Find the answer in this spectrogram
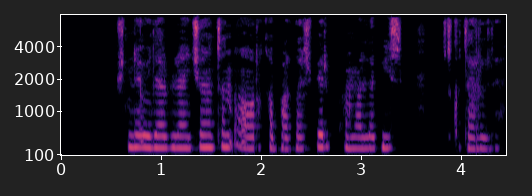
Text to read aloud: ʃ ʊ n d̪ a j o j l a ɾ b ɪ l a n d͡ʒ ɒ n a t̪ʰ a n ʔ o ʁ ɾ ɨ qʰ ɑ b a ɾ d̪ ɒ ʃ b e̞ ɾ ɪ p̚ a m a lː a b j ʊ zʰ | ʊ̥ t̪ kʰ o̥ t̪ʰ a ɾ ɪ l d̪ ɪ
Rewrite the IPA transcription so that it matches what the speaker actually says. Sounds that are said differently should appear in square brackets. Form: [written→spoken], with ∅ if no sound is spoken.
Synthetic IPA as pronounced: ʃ ʊ n d̪ a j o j l a ɾ b ɪ l a n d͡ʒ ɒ n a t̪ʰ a n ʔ [o→ɒ] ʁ ɾ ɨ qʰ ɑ b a ɾ d̪ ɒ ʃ b e̞ ɾ ɪ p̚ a m a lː a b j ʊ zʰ | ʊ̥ t̪ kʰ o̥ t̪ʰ a ɾ ɪ l d̪ ɪ

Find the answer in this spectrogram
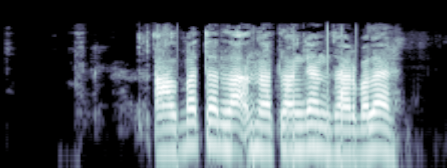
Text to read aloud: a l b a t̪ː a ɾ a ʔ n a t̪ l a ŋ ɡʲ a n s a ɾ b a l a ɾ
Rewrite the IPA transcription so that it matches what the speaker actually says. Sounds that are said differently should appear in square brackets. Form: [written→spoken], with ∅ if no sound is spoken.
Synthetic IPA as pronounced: a l b a t̪ː a [ɾ→l] a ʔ n a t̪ l a ŋ ɡʲ a n [s→z] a ɾ b a l a ɾ

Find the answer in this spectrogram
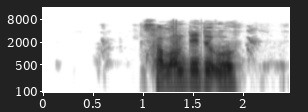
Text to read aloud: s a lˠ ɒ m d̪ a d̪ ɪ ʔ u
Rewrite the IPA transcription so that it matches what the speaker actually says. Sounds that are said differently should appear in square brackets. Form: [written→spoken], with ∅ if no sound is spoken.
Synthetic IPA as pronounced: s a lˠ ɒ m d̪ [a→e] d̪ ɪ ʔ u

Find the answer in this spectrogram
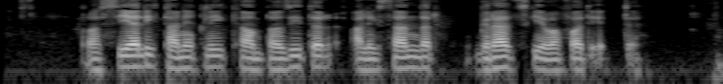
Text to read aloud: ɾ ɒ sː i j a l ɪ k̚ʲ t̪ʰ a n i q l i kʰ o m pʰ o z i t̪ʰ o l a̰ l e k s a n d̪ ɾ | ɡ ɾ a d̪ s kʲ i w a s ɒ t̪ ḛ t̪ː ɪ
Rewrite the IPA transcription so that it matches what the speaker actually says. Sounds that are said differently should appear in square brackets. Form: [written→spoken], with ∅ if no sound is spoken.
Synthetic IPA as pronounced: ɾ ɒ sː i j a l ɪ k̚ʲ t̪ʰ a n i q l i kʰ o m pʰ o z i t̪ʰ o [l→ɾ] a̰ l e k s a n d̪ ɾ | ɡ ɾ a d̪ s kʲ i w a [s→f] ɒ t̪ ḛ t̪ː ɪ

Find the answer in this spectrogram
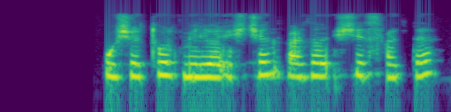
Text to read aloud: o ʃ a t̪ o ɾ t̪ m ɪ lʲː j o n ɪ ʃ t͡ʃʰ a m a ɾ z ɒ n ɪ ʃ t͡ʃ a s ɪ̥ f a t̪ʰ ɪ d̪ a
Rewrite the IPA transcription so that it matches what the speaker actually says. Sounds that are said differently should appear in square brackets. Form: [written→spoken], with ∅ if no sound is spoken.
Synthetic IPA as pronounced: o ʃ a [t̪→t̪ʰ] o ɾ t̪ m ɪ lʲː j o n ɪ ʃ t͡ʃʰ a [m→n] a ɾ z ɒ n ɪ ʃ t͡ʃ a s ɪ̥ f a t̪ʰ ɪ d̪ a

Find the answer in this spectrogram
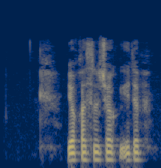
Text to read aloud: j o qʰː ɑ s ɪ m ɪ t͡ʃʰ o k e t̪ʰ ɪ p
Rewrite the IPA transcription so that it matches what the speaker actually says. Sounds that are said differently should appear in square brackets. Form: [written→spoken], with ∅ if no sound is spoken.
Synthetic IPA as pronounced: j [o→ɒ] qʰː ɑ s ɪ [m→n] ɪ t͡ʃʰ [o→ɒ] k e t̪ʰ ɪ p

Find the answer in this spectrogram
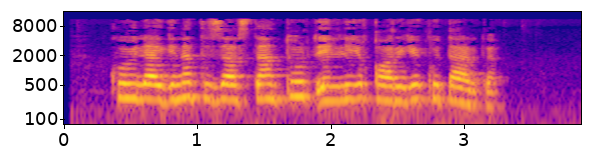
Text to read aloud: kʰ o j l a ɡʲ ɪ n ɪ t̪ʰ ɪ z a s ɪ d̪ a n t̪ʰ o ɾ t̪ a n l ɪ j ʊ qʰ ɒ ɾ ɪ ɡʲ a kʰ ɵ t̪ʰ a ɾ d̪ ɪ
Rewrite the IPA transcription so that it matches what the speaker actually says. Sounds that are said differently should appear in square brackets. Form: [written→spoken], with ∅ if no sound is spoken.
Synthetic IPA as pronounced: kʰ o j l a ɡʲ ɪ n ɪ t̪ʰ ɪ z a s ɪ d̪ a n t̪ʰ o ɾ t̪ [a→e] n l ɪ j ʊ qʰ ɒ ɾ ɪ ɡʲ a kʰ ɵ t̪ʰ a ɾ d̪ ɪ

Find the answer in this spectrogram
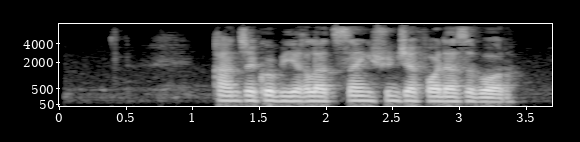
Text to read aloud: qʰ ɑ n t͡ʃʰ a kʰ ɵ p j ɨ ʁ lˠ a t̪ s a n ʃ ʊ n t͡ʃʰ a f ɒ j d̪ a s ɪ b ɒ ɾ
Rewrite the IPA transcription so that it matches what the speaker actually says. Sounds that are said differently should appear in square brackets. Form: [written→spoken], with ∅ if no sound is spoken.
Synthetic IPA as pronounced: qʰ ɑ n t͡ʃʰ a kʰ ɵ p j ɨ ʁ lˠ a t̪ s a [n→ŋ] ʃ ʊ n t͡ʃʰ a f ɒ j d̪ a s ɪ b ɒ ɾ

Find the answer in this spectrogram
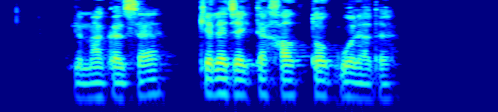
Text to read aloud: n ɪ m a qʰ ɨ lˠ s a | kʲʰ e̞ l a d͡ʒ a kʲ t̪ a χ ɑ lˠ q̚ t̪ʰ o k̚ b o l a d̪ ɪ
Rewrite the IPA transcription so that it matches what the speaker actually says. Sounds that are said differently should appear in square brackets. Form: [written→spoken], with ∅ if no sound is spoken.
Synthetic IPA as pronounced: n ɪ m a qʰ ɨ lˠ s a | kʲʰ e̞ l a d͡ʒ a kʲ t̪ a χ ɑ lˠ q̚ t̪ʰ [o→ɒ] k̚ b o l a d̪ ɪ

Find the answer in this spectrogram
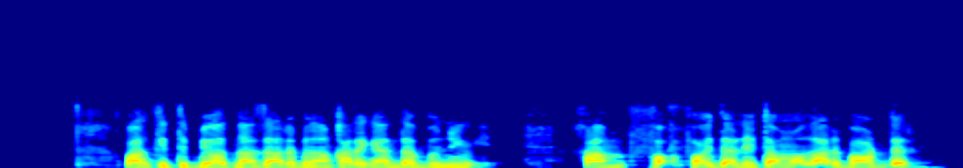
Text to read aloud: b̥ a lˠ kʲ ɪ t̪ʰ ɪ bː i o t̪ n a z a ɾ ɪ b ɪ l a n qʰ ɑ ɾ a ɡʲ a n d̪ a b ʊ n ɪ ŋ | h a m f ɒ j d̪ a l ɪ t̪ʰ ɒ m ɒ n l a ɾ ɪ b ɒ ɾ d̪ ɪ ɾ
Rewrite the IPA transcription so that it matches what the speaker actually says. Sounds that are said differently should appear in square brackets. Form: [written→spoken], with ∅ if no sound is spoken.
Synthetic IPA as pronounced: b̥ a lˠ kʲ ɪ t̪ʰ ɪ bː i [o→ɒ] t̪ n a z a ɾ ɪ b ɪ l a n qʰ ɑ ɾ a ɡʲ a n d̪ a b ʊ n ɪ ŋ | h a m f ɒ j d̪ a l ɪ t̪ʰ ɒ m ɒ n l a ɾ ɪ b ɒ ɾ d̪ ɪ ɾ

